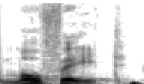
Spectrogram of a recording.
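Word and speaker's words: mophate (מופת): Looks like that in the Hebrew, M long O P H E T, mophate.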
